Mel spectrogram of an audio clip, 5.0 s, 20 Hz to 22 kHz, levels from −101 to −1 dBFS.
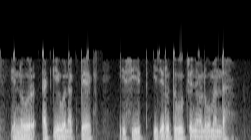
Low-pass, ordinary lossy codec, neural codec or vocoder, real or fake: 19.8 kHz; AAC, 16 kbps; none; real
